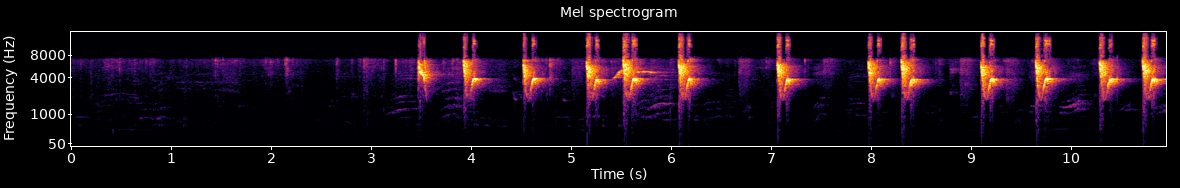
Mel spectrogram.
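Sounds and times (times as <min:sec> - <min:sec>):
bar-winged prinia song of sharp high chipping notes: 0:03.3 - 0:10.9.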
